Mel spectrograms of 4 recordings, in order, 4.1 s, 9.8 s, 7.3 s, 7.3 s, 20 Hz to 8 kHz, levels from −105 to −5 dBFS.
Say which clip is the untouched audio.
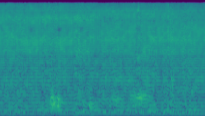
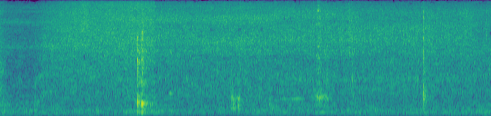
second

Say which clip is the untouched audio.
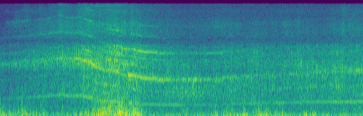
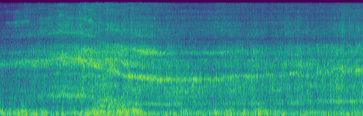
first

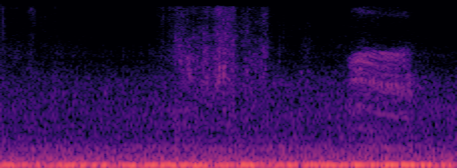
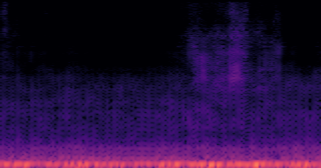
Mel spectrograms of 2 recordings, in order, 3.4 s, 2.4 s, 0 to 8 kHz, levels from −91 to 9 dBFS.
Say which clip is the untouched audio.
first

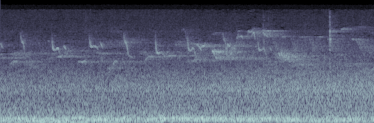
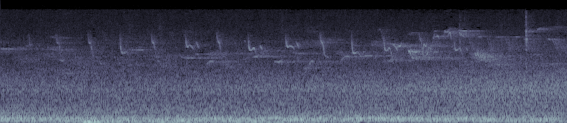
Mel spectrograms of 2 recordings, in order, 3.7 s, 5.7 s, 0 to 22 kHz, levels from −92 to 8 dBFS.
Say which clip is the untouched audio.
second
